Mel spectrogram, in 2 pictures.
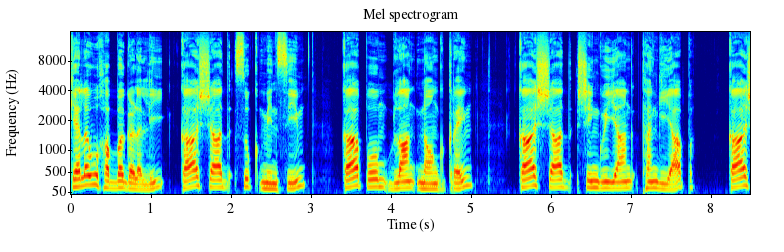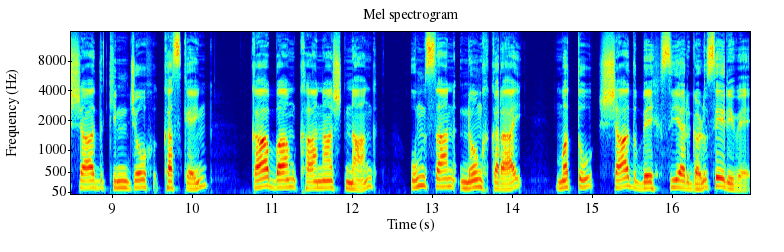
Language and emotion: Kannada, neutral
